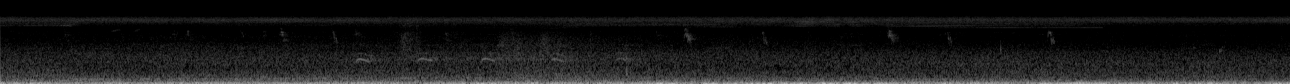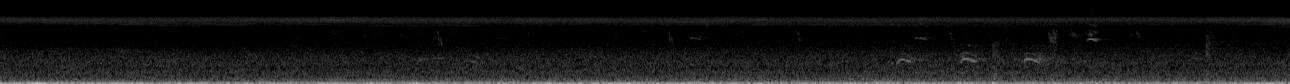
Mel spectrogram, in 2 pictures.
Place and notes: tokyo - kiyosumishirakawa garden - lake
a the gardens lake - big fishes and turtles waiting for food at the visitors feed and bubble in the water- background: cicades, digital photo beeps and a political announcement from the main street - unfortunately some wind
intrnational city maps - social ambiences and topographic field recordings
